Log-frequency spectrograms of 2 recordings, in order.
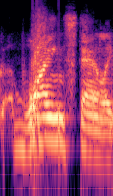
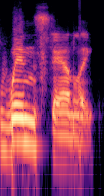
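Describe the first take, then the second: First: The first syllable sounds like 'wine'. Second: The first syllable sounds like 'win'. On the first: "the wine Stanley was what I got" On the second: "it's pronounced Winstanley"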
